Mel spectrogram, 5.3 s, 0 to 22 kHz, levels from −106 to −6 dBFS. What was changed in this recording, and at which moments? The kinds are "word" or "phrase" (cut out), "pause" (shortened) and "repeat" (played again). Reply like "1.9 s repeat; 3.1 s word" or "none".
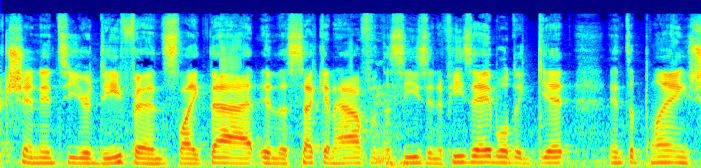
none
